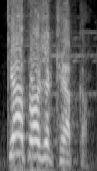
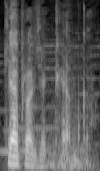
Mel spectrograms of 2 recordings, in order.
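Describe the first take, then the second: First: It is asked loudly in a scolding tone. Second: It is asked softly in a lowered tone.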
